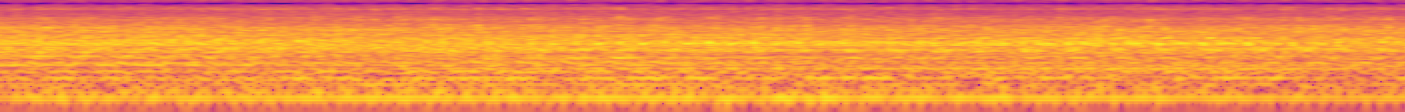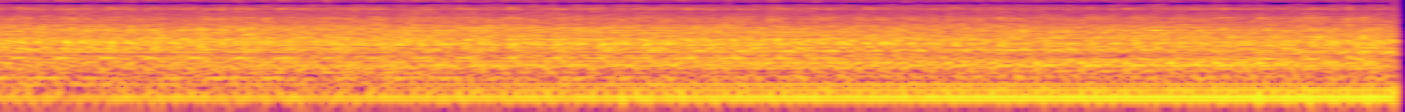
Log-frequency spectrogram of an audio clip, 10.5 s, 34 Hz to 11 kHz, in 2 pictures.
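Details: 1996 Dodge Ram 3500 dually 4x4 with a 5.9 Cummins 12-valve diesel, five-speed manual and 78k miles, just started: steady, even diesel clatter at idle with a deep smooth exhaust beat and no knocks or misses; healthy.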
